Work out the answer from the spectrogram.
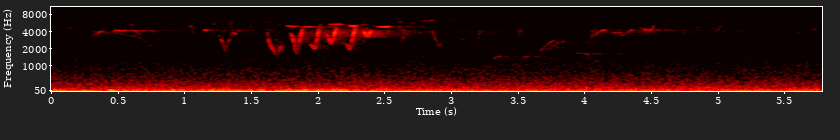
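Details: Red-capped Robin, seen in small numbers at ponds in spring and summer, gives a brief, dry, high-pitched ticking trill of rapid notes with a few thin whistles around it, over a steady low rumble of wind.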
